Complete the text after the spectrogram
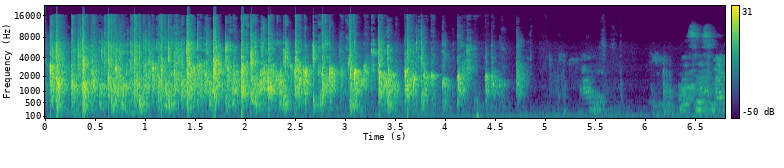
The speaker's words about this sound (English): Give it up for Isabella.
